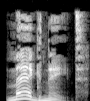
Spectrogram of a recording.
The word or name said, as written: magnate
